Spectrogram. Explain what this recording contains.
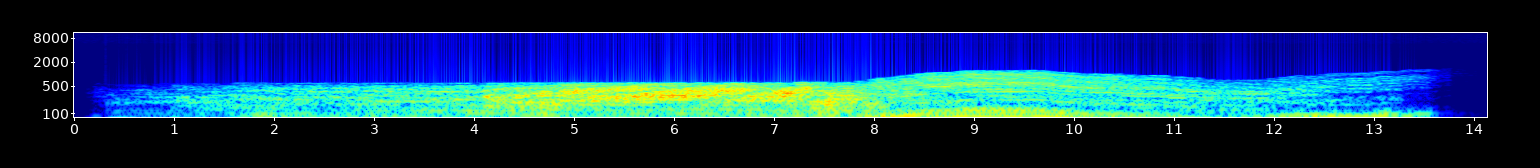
Big ship flyby
Large ship flying past. made in fl studio. heavy on sub level bass
sci-fi, spaceship, whoosh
